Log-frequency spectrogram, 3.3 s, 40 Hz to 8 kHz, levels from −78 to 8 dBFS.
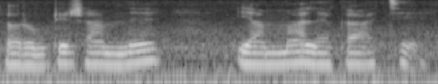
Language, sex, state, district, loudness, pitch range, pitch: Bengali, female, Assam, Hailakandi, -16 LUFS, 140-150 Hz, 145 Hz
